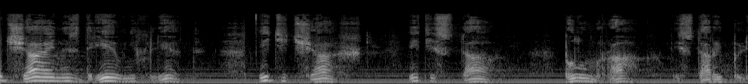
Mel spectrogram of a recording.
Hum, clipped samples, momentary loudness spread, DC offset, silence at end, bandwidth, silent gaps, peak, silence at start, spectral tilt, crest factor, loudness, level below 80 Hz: none; under 0.1%; 19 LU; under 0.1%; 0 s; 11.5 kHz; none; -8 dBFS; 0 s; -4.5 dB/octave; 22 dB; -29 LUFS; -58 dBFS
